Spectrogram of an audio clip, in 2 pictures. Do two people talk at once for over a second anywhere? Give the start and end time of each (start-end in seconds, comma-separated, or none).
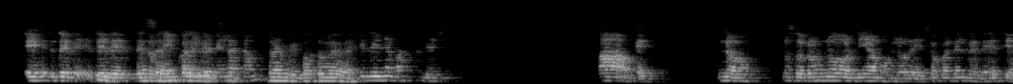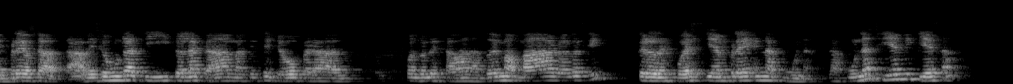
0.9-2.4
